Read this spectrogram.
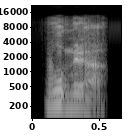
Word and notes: woomera: Indian

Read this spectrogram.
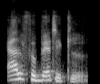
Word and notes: Alphabetical: Indian

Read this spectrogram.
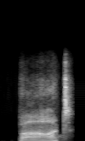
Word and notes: part: Indian

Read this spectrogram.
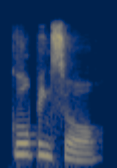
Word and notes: coping saw: Indian

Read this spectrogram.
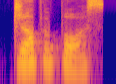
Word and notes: tropopause: Indian

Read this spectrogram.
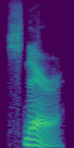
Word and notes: snare: American English

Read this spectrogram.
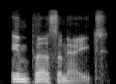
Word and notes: Impersonate: British English

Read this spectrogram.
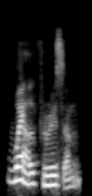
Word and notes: welfarism: Indian

